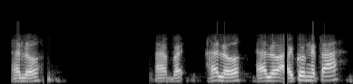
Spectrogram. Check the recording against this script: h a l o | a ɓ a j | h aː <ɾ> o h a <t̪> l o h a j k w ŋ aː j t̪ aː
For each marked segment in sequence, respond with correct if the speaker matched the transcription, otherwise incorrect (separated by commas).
incorrect, incorrect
